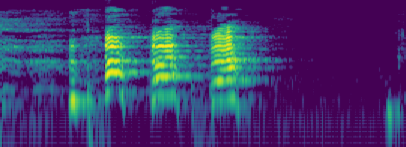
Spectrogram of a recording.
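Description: Young child laughing: a quick run of short, high-pitched giggles lasting about a second.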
